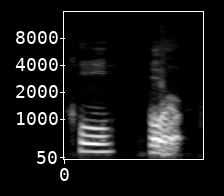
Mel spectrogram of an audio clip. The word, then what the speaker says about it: Colthorp: It's pronounced Cole Thorp.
